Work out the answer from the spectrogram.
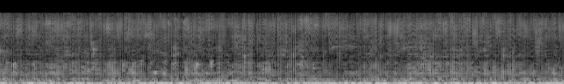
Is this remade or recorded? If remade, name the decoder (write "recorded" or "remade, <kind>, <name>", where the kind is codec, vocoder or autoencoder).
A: remade, vocoder, BigVGAN v2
